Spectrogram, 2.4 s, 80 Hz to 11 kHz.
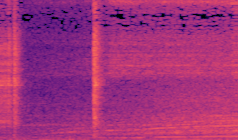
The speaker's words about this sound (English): So, 95 filthy degrees. I have this fan / fake ass air conditioner in here, but it's very loud. Here, this is what it sounds like.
